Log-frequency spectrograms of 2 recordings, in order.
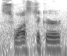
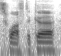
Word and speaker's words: swastika: First off, swastiker, not swastika, but swastiker. My guy, it can't even pronounce the hate symbol he's defending.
